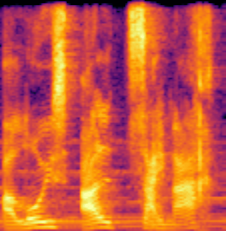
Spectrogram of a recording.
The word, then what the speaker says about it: Alois Alzheimer: Foi em 3 de novembro de 1903, na Alemanha, que um neuropatologista, Alois Alzheimer, sim, essa é a pronúncia correta, deu uma palestra demonstrando tudo o que tinha descoberto sobre a doença.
